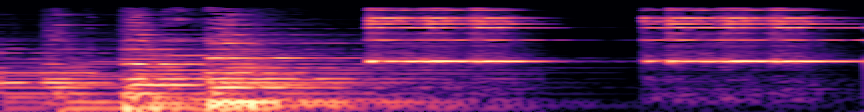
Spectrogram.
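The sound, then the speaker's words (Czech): An electronic doorbell, rung twice by a postman after dinner, chimes: a quick run of bright tones, then two loud, steady high-pitched rings with a short gap between them. No voices. “Když jsem si po večeři všechny ty dárky rozbalila, zazvonil zvonek.”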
